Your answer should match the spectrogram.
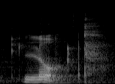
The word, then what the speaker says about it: looked: यहाँ पे the women लुक्ड। ED sound ट साउंड में परिवर्तित हो जाएगी। यह ब्रिटिश इंस्टीट्यूट प्रोनाउंसिएशन के अकॉर्डिंग है।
